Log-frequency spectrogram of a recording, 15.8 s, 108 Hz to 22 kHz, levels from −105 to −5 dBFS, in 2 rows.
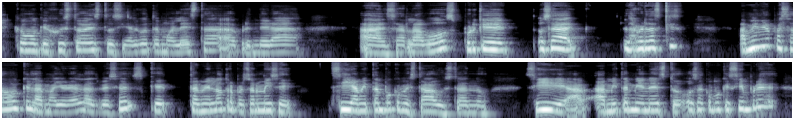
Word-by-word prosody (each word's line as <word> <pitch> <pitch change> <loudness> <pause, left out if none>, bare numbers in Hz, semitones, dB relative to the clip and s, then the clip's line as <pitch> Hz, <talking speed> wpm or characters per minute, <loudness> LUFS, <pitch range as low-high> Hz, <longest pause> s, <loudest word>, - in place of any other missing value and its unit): Como 225 -2 -1
que 210 - -2
justo 225 +2 -4
esto, 230 -2 -2
si 195 - -9
algo 200 +4 -6
te 205 - -6
molesta, 200 +3 -5
aprender 185 0 -6
a 190 0 -5 0.5
a 190 -1 +3
alzar 180 +2 -5
la - - -1
voz, 250 +9 0
porque, 245 -2 +3 0.2
o - - +2
sea, 265 -1 +6 0.4
la 255 -3 0
verdad 270 +1 +6
es 280 - -3
que 340 - -1 0.6
a 225 - 0
mí 275 +4 +9
me 335 - +3
ha - - -12
pasado 265 -2 0
que 270 - 0
la 210 -6 +1
mayoría 195 0 -3
de 220 - -4
las 205 -5 -5
veces 260 - -2
que 215 -1 -3
también 215 0 0
la 230 - 0
otra 240 0 -4
persona 215 +1 -3
me 225 - 0
dice, 205 -5 -4 0.3
sí, 250 -1 +6
a 220 - +8
mí 220 - 0
tampoco 235 +1 -1
me 225 - -2
estaba 205 +1 -1
gustando. 180 -1 -6 0.3
Sí, 240 -3 +5
a - - 0
a 205 - +3
mí 215 +2 -2
también 240 -2 +1
esto. 220 -3 -3
O 240 - -3
sea, 240 +1 -3
como 240 0 -4
que 235 - -3
siempre 265 +5 +1
225 Hz, 215 wpm, -21 LUFS, 195-245 Hz, 0.6 s, mí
